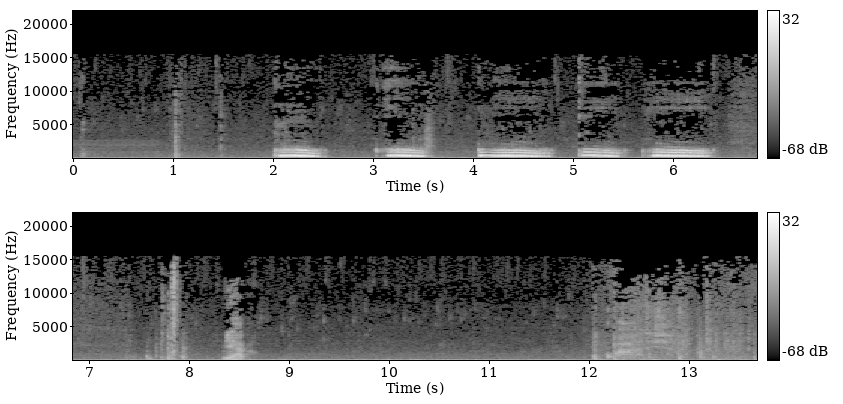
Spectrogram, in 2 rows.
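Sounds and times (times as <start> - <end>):
person imitating pigeon cooing: 2.0 - 6.5.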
